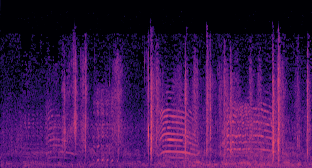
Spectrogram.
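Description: Faint bleating animal calls, several short ones, the clearest about three seconds in, dipping in pitch as it ends, with a few light clicks between them.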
